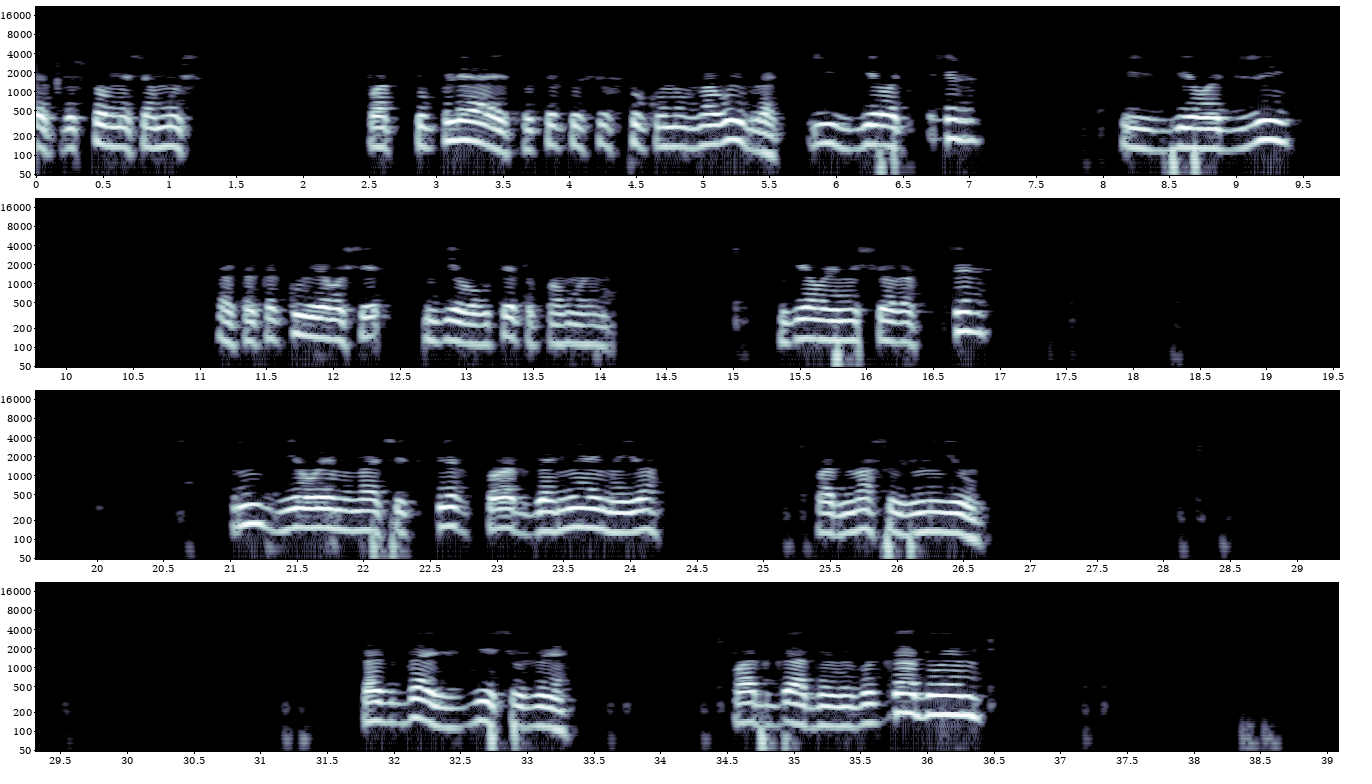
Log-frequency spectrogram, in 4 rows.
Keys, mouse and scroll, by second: 1.6-4.4 drag, 6.3 r, 8.4 g, 13.2 click, 13.9 middle click, 15.7 r, 17.3 click, 18.2-20.4 middle drag, 21.3 middle click, 22.1 r, 25.1 click, 25.8 g, 28.6-31.2 middle drag, 31.2 click, 32.6 g, 35.4 g, 36.2 click, 37.2 click, 38.2 g.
